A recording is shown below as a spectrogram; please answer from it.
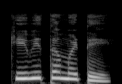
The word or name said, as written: ಕಿವಿತಮಟೆ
